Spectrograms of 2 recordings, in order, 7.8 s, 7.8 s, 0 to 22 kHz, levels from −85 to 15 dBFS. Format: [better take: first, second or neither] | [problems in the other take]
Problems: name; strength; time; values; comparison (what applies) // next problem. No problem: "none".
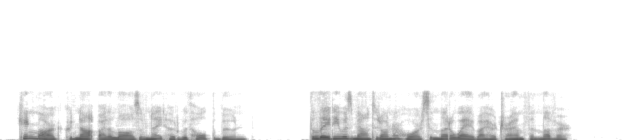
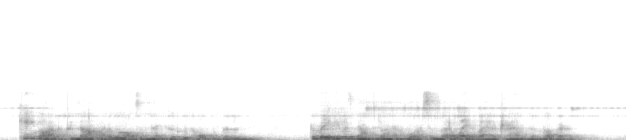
first | noise reduction (neural separator model SepFormer DNS4)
